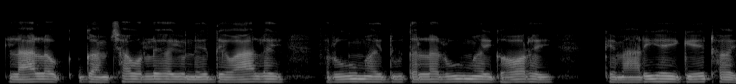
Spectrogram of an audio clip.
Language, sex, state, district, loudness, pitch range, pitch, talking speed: Bajjika, male, Bihar, Vaishali, -36 LUFS, 115-125 Hz, 120 Hz, 165 wpm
